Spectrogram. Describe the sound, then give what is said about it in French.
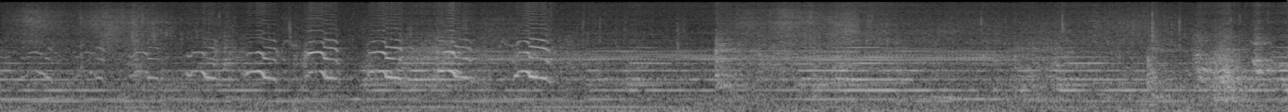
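The bell of the church at Mont Saint-Michel, Manche, rings on and on, its sustained metallic tones overlapping into a steady hum, while birds chirp and twitter. “D'une part, pour éviter l'ensablement et pour la réfection architecturale des remparts ainsi que de son église dont vous entendez la cloche sonner.”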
